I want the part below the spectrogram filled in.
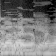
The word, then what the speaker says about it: Valaquia: No, es Valaquia, Valaquia. Se puede escribir Valachia, como también se escribe en algunos sitios.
